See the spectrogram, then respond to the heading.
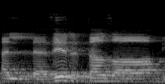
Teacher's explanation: را کو اصولی طور پر باریک ہونا چاہیے لیکن را موٹی پڑھی جائے گی اس لیے کہ را دوسرے کلمہ میں ہے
